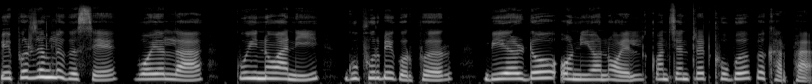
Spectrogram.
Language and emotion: Bodo, neutral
